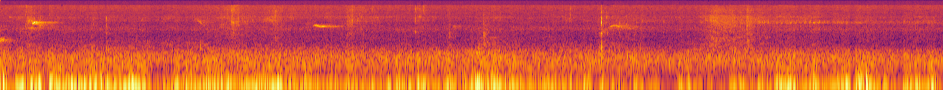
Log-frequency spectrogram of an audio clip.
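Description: Steady wind outdoors buffets the microphone at a shooting range where a PCP airgun is being sighted in on a tripod, a continuous low rumbling roar with faint bird chirps in the distance and no talking.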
